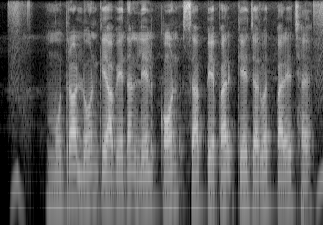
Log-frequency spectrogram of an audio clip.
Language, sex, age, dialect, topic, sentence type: Maithili, male, 18-24, Bajjika, banking, question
